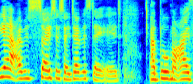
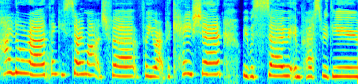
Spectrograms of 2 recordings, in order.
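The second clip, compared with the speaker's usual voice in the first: sunny, upbeat, cheerful tone, pitched up; 7 semitones higher than usual. Retelling a phone call from a caller about an application: imitating a cheerful caller. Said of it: "so cheerful".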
